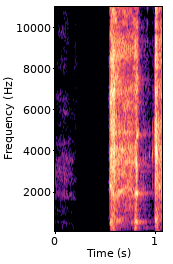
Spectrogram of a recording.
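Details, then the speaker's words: Adult woman with sinus problems and a voice that comes and goes, speaking live: a short double cough and throat clearing after a brief silence; cough. "Excuse me. 167 quotes [cough and clears throat] that I coined sinus problems, y'all."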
